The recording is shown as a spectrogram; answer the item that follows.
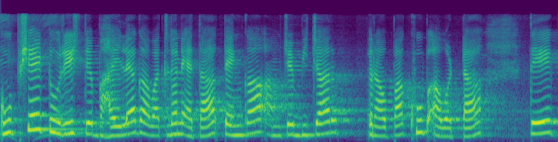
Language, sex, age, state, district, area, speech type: Goan Konkani, female, 18-30, Goa, Murmgao, urban, spontaneous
